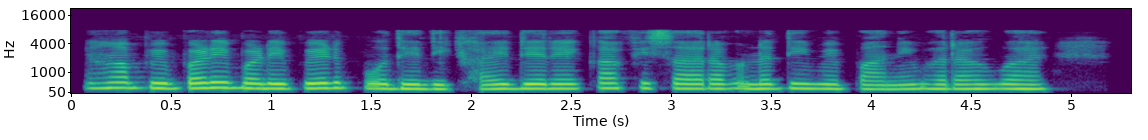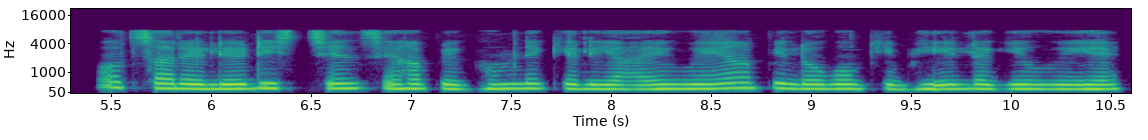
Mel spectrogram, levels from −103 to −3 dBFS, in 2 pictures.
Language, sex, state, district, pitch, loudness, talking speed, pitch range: Hindi, female, Uttar Pradesh, Etah, 215 Hz, -23 LUFS, 205 wpm, 205-230 Hz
